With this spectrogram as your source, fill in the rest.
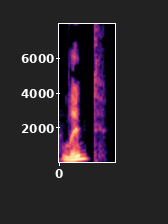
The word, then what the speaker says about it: Lindt: Lindt. Yeah. Is that how you say? It? Yeah. It's like Lindt, but there's a D in there, right? The D is silent though, right?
